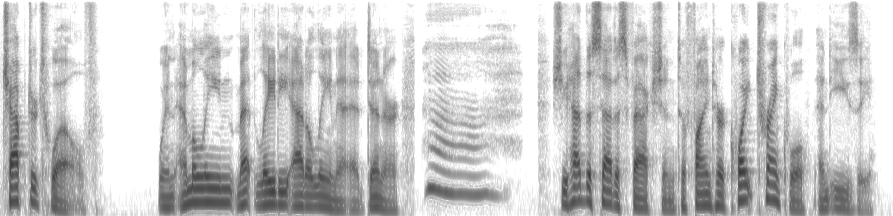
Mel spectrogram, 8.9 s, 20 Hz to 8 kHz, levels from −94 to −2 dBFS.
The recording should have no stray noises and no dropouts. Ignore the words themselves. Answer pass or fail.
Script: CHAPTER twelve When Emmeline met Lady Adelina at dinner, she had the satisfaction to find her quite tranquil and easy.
fail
